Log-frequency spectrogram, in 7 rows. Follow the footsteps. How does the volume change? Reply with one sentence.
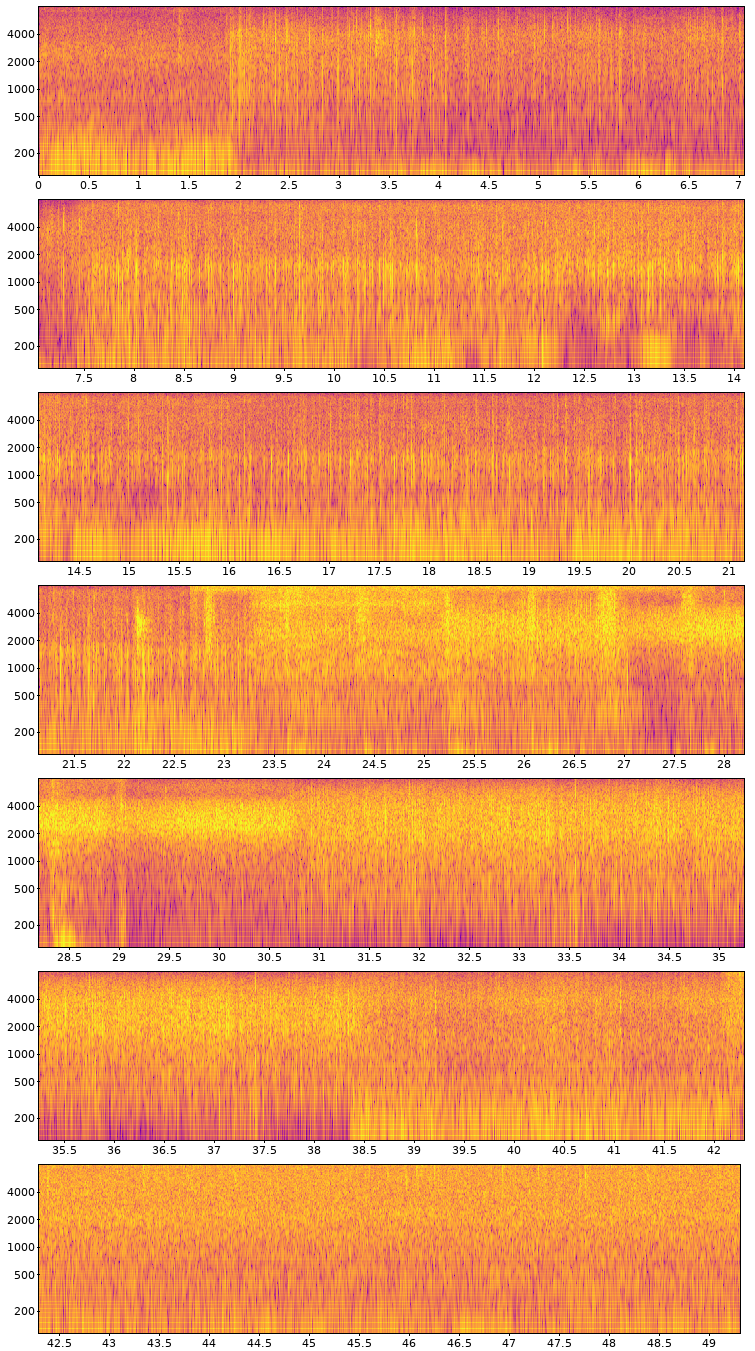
The loudness of the footsteps stays about the same.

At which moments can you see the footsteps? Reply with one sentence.
You can hear the footsteps from 21.9 to 29.1 s.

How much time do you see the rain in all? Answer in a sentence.
The rain can be heard for 49 seconds in total.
